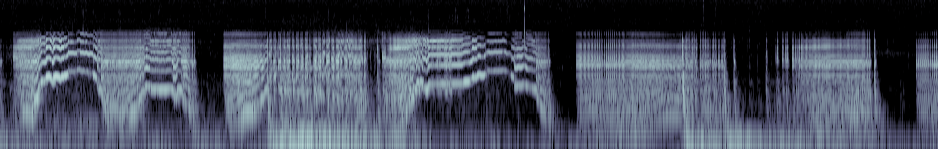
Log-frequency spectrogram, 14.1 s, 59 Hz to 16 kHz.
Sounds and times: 0.0s squeaking pine tree 10.1s

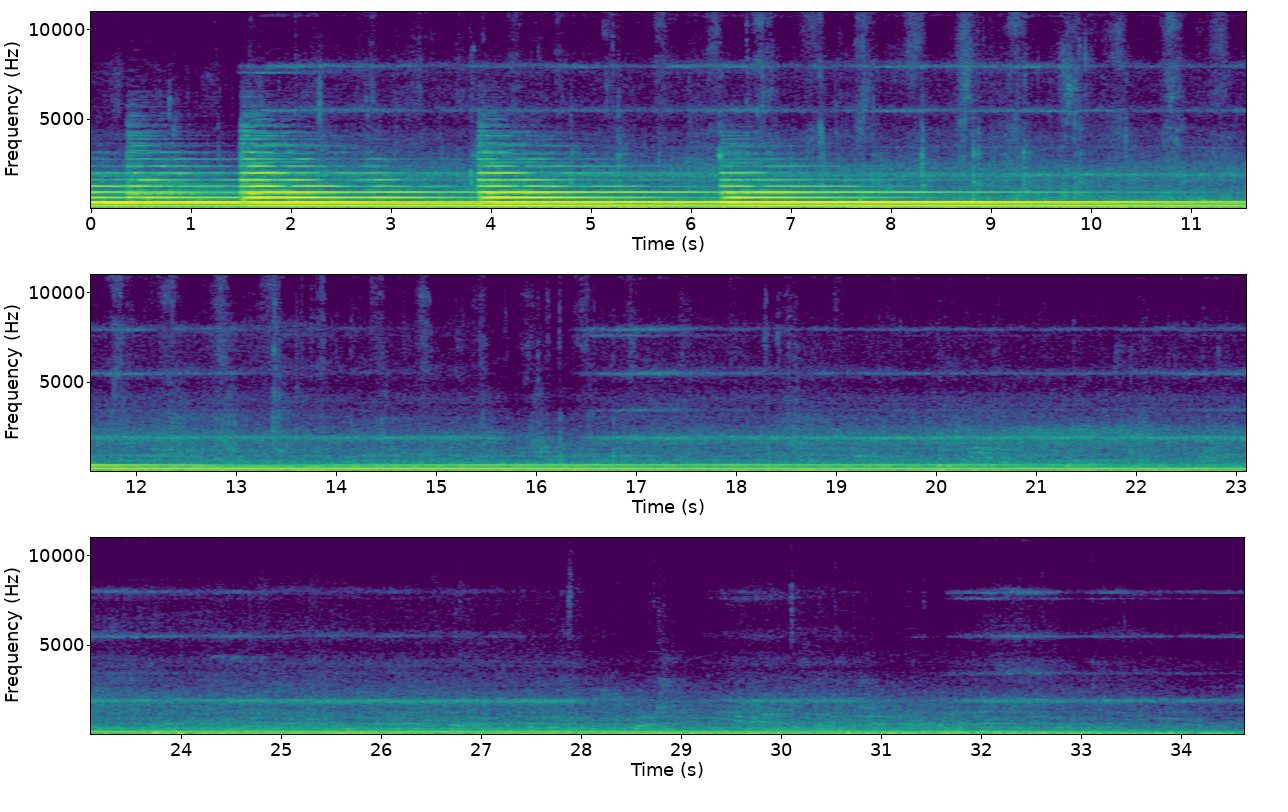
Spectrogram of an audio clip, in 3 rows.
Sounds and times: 0.0s bells of St. Nikolaja cathedral 28.2s

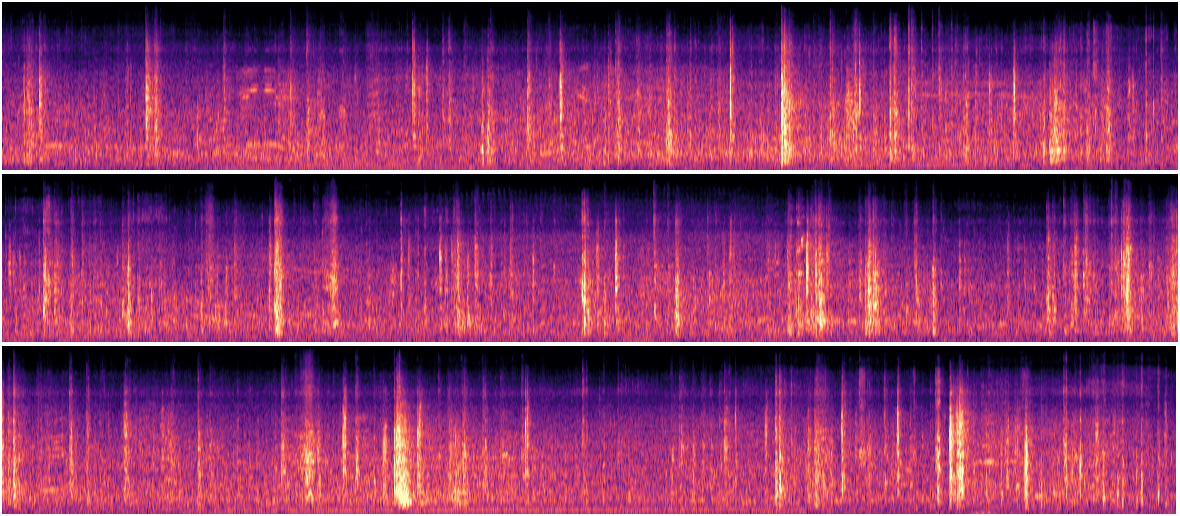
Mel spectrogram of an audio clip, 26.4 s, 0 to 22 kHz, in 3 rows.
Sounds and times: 0.0s Skaters rolling 26.4s
0.0s traffic 26.4s

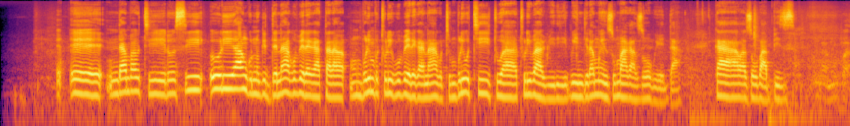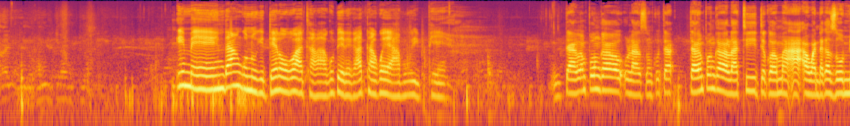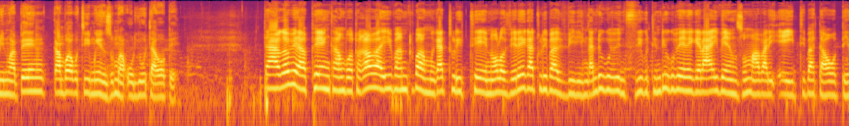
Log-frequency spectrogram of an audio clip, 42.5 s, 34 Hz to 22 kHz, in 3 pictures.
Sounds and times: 0.4s record interviews with each other 42.4s

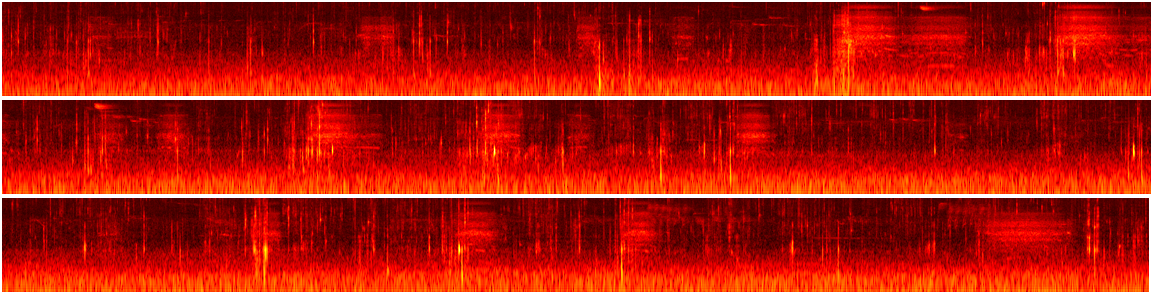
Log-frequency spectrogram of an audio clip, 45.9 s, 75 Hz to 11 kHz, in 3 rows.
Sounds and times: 0.0s waves 45.9s

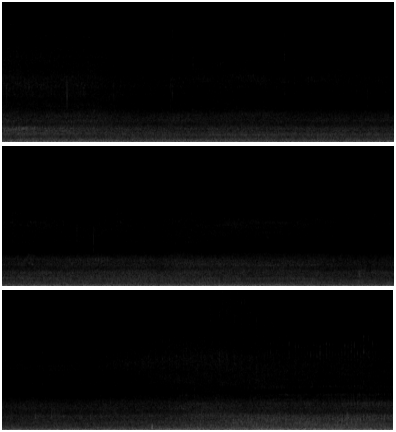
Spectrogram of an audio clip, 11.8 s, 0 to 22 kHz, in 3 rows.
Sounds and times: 8.2s Traffic 11.7s

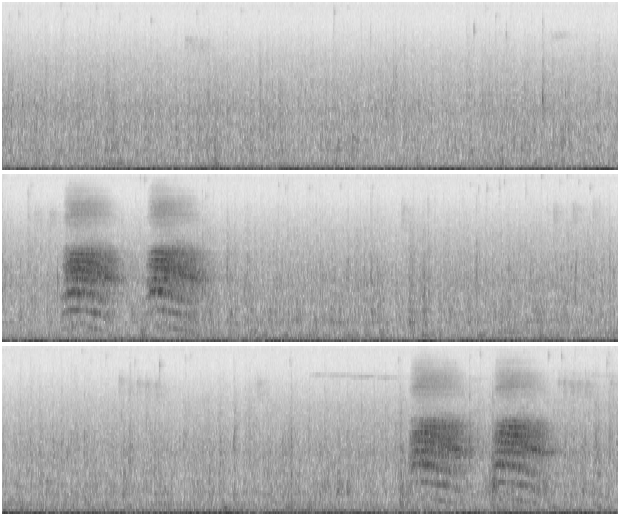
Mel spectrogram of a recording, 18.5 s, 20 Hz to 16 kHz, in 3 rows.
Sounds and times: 0.0s shower of rain 18.4s
6.8s crows 8.4s
16.4s crows 18.2s

